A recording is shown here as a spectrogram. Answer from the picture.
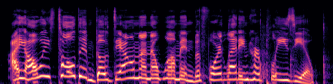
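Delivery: put-on high Jersey accent. Recapping a show, speaking as Barbara about her son: Barbara in a Jersey accent. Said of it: "you've given her like a jersey accent".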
